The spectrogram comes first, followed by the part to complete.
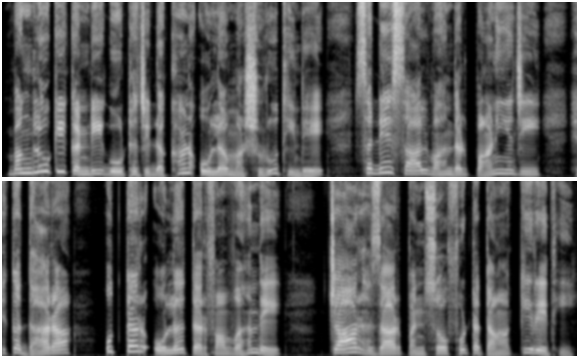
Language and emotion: Sindhi, neutral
